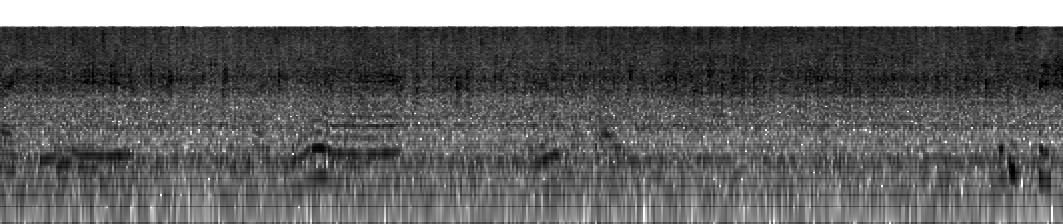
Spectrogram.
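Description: Floured fillets frying in hot oil in a frying pan: a steady sizzle.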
